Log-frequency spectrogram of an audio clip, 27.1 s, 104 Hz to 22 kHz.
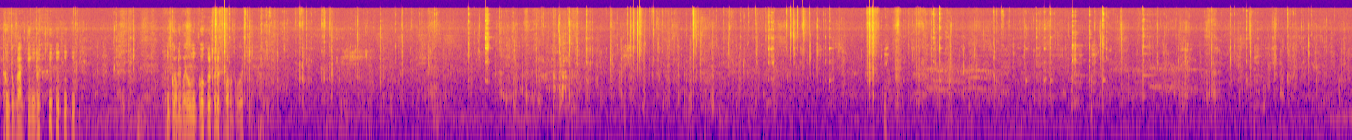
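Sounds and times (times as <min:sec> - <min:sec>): spoons clinking against bowls: 0:09.4 - 0:09.9, 0:15.4 - 0:16.9, 0:18.6 - 0:23.4.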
